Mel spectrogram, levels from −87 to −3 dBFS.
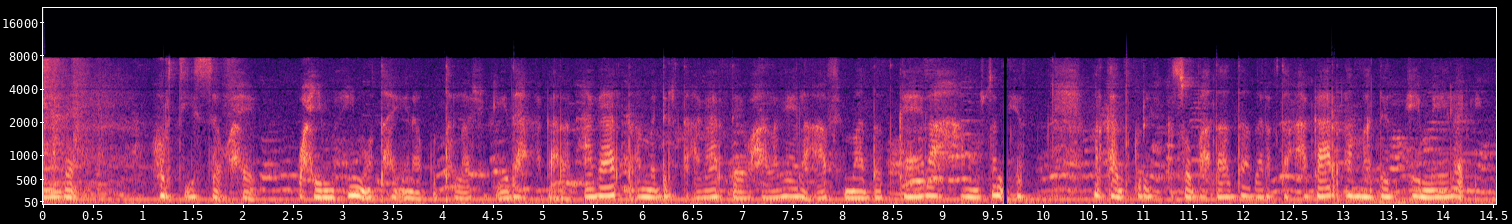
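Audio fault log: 4.68 s, 10.09 s and 13.28 s: bit error spike. Each is one sharp, broadband tick with no link to the speech around it. A flipped bit threw two or three consecutive samples far off by a power of two. They snapped straight back.
9.60 to 9.65 s: packet loss on an ADPCM call. About 40 ms of the G.722 stream went missing, which fits roughly two packets. The gap is filled with hard-edged silence. The decoder's predictor and step size then no longer match the sender's. So the speech resumes slightly distorted, before settling within some tens of milliseconds.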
